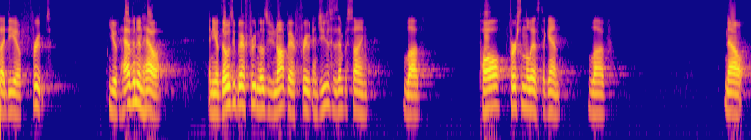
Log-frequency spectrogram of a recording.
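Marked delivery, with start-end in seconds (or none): none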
